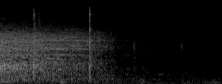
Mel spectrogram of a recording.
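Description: Faint, even noise of a large hall that fades away about a second in and drops out to silence, with one small click just before it goes.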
